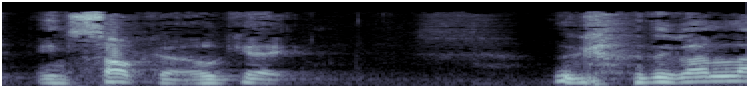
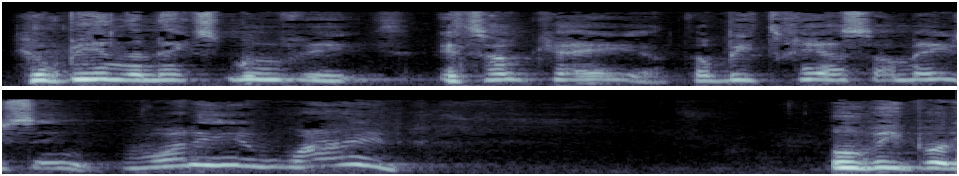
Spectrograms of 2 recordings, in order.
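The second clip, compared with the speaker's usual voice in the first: normal talking voice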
